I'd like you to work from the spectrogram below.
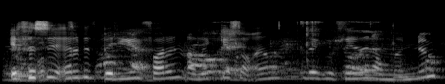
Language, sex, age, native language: Icelandic, male, 18-19, Icelandic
